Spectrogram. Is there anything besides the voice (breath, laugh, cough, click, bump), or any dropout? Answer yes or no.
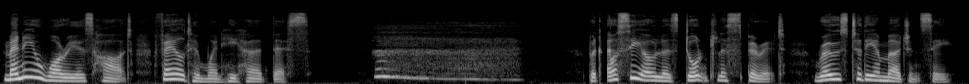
yes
